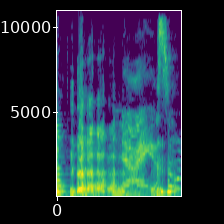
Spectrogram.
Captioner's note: laughing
